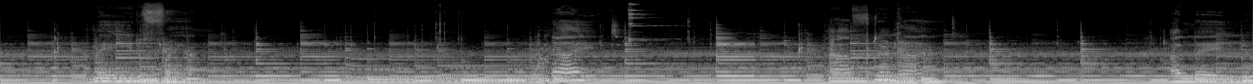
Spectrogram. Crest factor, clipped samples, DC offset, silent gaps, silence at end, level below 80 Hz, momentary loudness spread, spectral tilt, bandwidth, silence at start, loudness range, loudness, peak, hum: 14 dB; under 0.1%; under 0.1%; none; 0 s; -22 dBFS; 6 LU; -8 dB/octave; 18.5 kHz; 0 s; 1 LU; -18 LUFS; -2 dBFS; none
